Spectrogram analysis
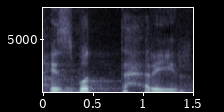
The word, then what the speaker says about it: Hizbut Tahrir: waktu ini dengan nama Hizbut Tahrir dalam bahasa Arab Kalau ditulis versi transpirasinya head at-tahrir ya tapi kebaca Hizbut Tahrir cara bacanya begitu nulisnya kalau Dik di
